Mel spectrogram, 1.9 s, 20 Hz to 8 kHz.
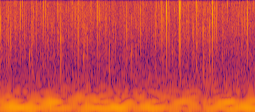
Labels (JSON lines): {"label": "biophony, midshipman", "recorder": "SoundTrap 500"}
